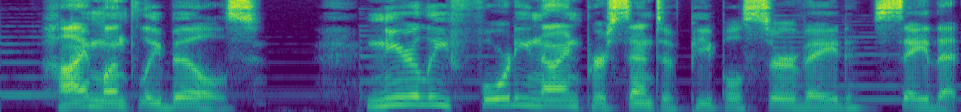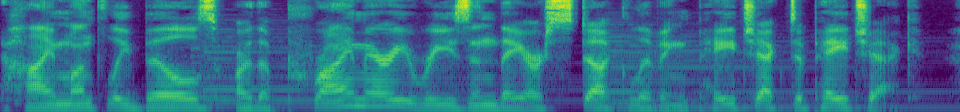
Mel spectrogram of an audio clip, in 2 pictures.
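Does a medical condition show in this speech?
No.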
